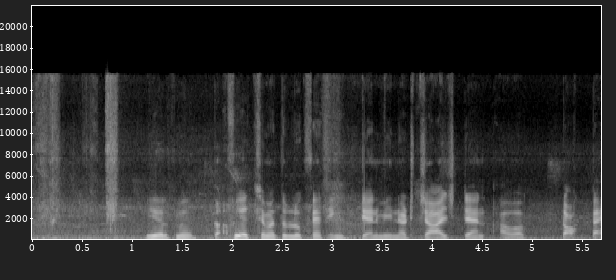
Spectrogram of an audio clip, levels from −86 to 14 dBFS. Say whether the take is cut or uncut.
cut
